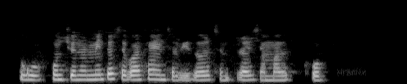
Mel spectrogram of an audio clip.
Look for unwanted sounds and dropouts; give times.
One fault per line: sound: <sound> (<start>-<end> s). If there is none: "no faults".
no faults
